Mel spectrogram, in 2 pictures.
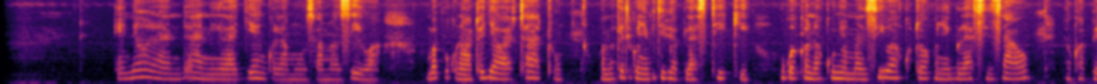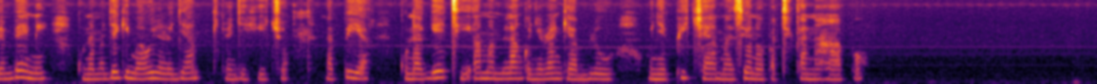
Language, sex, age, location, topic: Swahili, female, 25-35, Dar es Salaam, finance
